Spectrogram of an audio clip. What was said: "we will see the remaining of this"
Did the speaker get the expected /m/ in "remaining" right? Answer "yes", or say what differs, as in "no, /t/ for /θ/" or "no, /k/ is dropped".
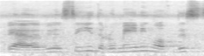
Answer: yes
